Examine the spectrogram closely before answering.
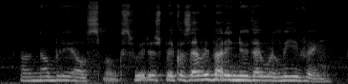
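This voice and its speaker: A woman's medium-pitched, somewhat breathy voice with fairly even intonation and audible room echo. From New York, US (emigrated from Poland at eight). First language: Polish. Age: 80s+. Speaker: author and activist. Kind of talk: interview.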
